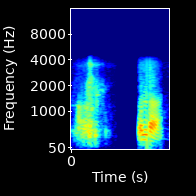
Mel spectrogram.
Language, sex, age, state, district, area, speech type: Odia, male, 60+, Odisha, Kalahandi, rural, conversation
